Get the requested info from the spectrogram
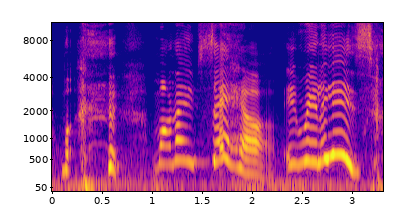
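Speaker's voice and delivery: high, laughing Cockney voice; Cockney accent. Pretend. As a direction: laugh through a bad Cockney. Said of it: "worst Cockney accent you can".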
